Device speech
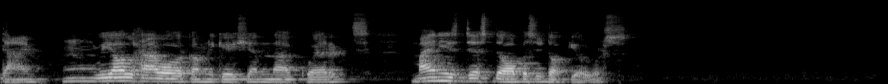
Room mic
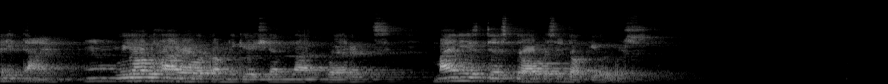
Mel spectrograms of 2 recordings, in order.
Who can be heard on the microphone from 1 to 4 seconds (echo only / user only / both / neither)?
echo only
